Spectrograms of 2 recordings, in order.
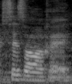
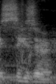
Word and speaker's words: Cesar: was Caesar yes I Cesar Cesar go you know how to pronounce it correctly well you just said it so well you most people say Caesar you have a nice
